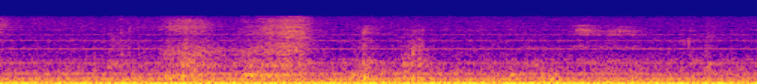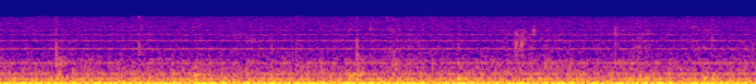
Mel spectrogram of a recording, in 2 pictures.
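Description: Mouth sounds of chewing a soft mouthful of pancake: a few faint wet smacks in the first second and a half, then quieter chewing. A steady electrical hum runs underneath.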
